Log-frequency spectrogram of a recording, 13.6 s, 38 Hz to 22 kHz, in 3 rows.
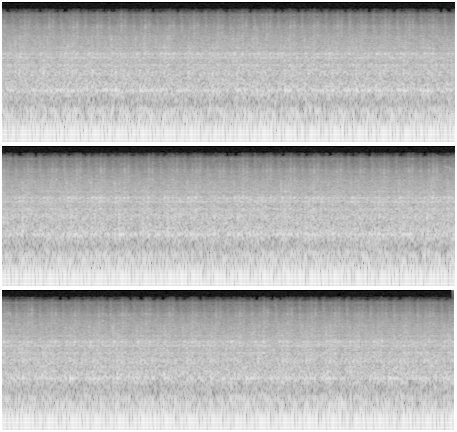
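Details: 1980s Marmon cabover semi with big-cam diesel, unrun about 18 years: deep, steady idle with even low rumble, no misses or knocks; fuel shutoff solenoid not working, oil pressure gauge stuck, probably faulty.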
